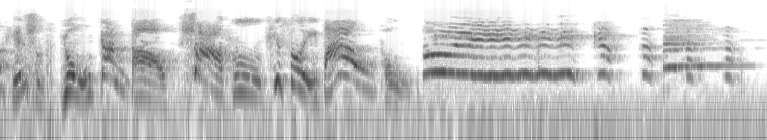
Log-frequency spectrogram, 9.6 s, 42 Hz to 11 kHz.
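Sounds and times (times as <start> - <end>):
speech: 0.1 - 6.5
woman crying: 8.0 - 9.5.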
